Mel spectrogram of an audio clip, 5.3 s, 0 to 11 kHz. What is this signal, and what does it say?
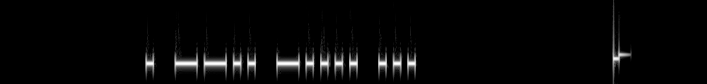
Morse code, heard as a keyed tone, about 22 wpm, 700 Hz. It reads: EZ6S
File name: practice / 22wpm / Four Letter-Number Combinations - 22wpm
